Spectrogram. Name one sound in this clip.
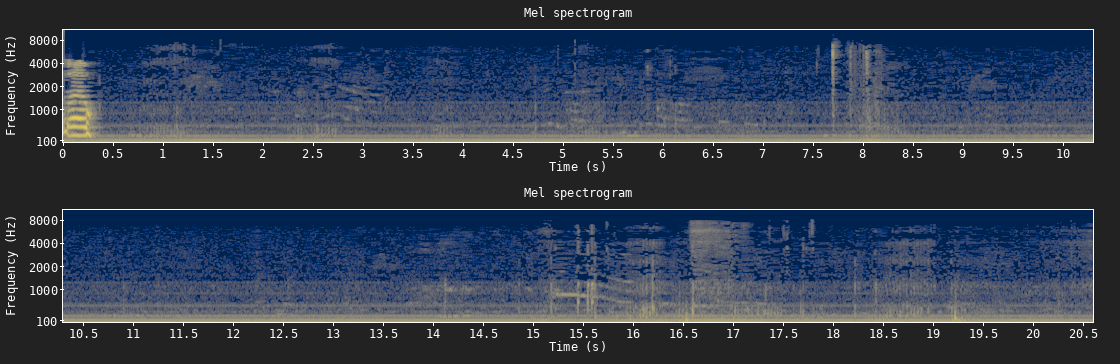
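Cat fur brushes and rustles against the microphone.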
